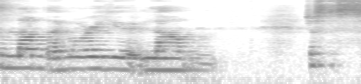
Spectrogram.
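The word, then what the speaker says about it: Lam: L-A-M, it's pronounced lum though, more you, Lunge.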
